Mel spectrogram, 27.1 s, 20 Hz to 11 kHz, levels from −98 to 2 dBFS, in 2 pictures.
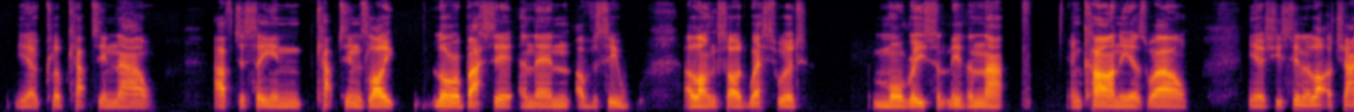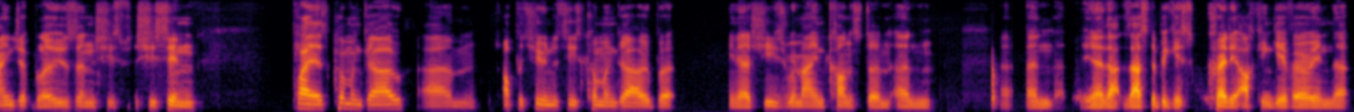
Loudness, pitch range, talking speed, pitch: -26 LUFS, 95-105 Hz, 150 wpm, 100 Hz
